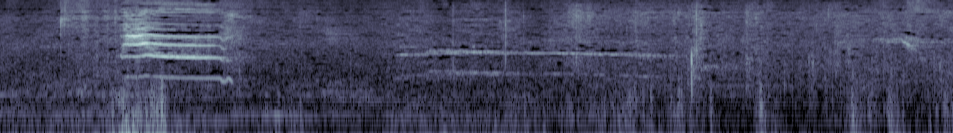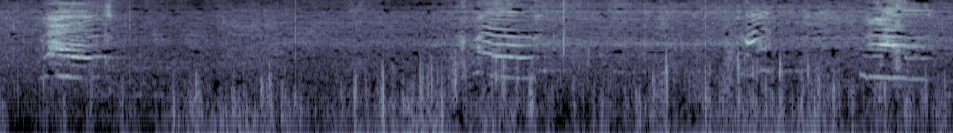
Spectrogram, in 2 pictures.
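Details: Street cats, a mother cat and her kittens, mewing repeatedly: bright harmonic meows separated by pauses, some short and rising, others longer and level, over rustling and handling noise, with a person talking softly nearby.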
